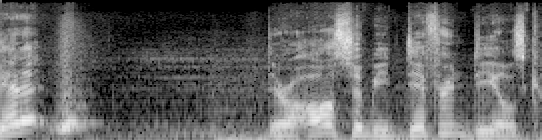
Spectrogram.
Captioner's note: air whooshing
